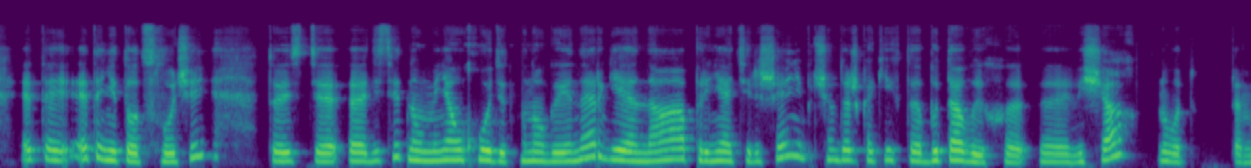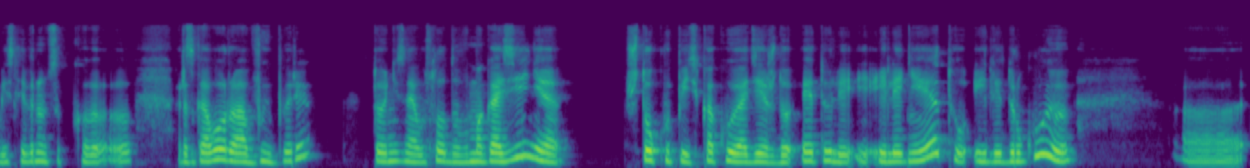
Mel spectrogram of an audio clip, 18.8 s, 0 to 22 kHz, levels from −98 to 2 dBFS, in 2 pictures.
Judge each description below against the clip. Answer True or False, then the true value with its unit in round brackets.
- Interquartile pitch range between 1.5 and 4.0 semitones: True (3.4 semitones)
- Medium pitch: False (195 Hz)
